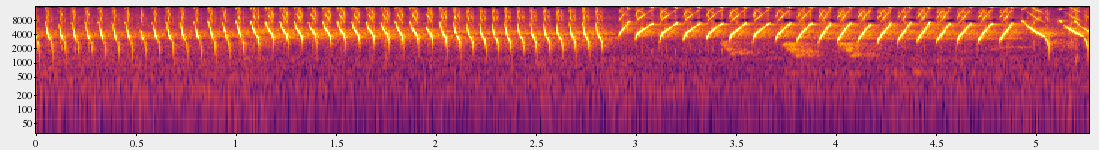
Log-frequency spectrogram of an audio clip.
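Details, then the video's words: Yorkshire canary kept as a pet delivering fast, evenly pulsed trills of high notes, switching midway to a brighter, quicker rolling series. "Yorkshire canary Nice sound"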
